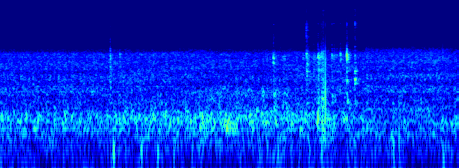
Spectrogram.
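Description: An embroidery machine's frame slides back and forth during cleaning, a steady close mechanical rattle with scattered sharp clicks and taps growing busier toward the end, no voices.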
